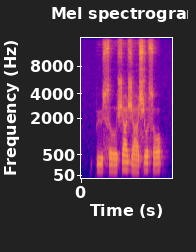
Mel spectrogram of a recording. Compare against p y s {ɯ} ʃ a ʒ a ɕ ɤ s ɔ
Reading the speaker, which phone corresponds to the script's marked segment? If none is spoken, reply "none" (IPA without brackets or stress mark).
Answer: ɤ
